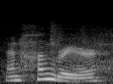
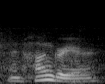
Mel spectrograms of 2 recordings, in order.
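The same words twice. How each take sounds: The two takes are said the same way.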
